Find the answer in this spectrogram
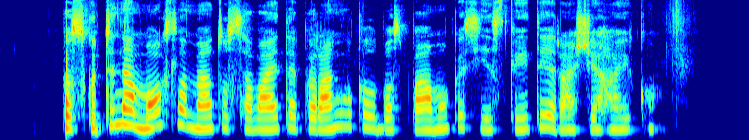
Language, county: Lithuanian, Alytus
